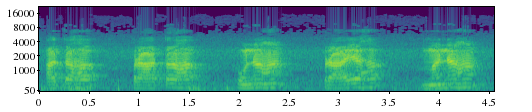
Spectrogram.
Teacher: इसका उच्चारण ह के रूप में, अंत में ह के रूप में होता है। जैसे आप देख सकते हो, अतः, प्रातः, पुनः, प्रायः, मनः, स्थिति, संभवतः इत्यादि। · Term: विसर्ग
